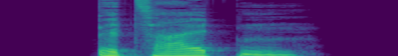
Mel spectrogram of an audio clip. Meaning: inflection of bezahlen: 1. first/third-person plural preterite 2. first/third-person plural subjunctive II
- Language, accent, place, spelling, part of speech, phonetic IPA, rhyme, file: German, Germany, Berlin, bezahlten, adjective / verb, [bəˈt͡saːltn̩], -aːltn̩, De-bezahlten.ogg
